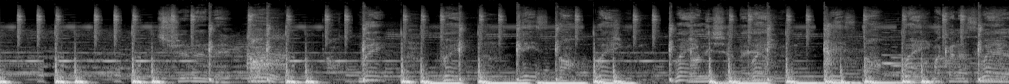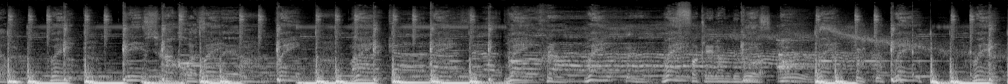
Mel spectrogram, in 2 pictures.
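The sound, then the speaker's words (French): A rap track plays loud and up close, with heavy, punchy bass hits driving a steady beat while rapped vocals run continuously over the dense backing. “On s'écoute tout de suite euh, un extrait d'un artiste qui sera donc programmé samedi dans le cadre du festival Au Large”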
